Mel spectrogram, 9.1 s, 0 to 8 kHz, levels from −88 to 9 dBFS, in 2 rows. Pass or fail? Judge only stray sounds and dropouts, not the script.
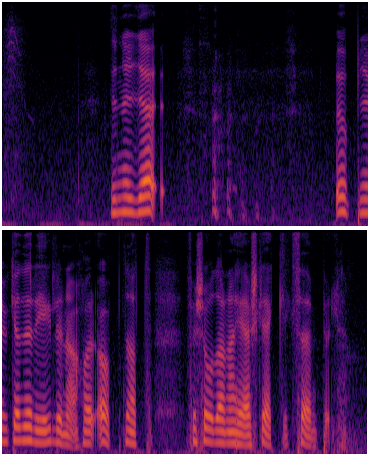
fail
